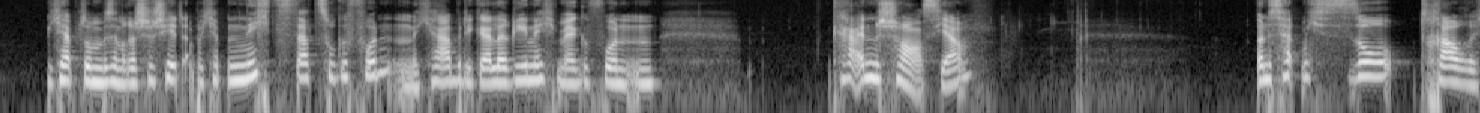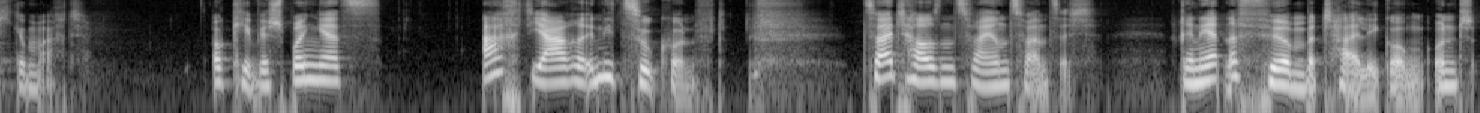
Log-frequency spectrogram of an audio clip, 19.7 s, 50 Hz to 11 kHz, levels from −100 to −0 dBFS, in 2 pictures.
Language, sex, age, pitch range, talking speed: German, female, 20-39, 205-250 Hz, 135 wpm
